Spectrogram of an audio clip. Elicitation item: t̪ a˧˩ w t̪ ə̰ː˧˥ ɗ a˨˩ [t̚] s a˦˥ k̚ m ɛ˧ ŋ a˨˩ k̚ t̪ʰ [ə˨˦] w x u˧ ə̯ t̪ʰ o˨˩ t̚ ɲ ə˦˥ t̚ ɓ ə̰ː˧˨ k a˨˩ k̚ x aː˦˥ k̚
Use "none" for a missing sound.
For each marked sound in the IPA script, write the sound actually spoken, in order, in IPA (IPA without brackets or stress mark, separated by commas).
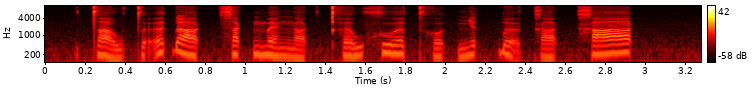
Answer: k̚, ə˨˦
